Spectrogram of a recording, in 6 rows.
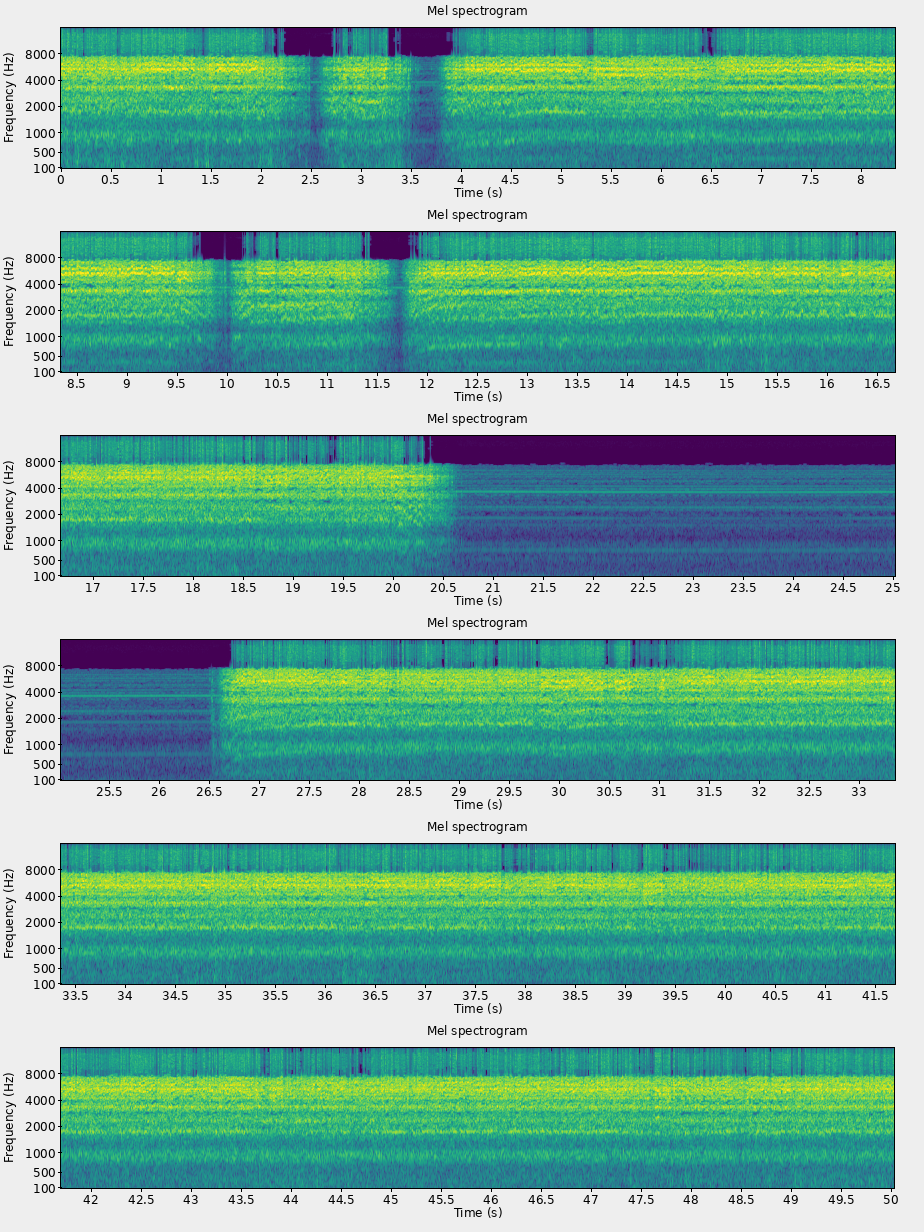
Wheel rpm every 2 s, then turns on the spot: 220, 100, 190, 210, 170, 140, 190, 230, 230, 220, 30, 0, 0, 120, 230, 230, 230, 240, 230, 230, 230, 230, 230, 230, 230.
none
